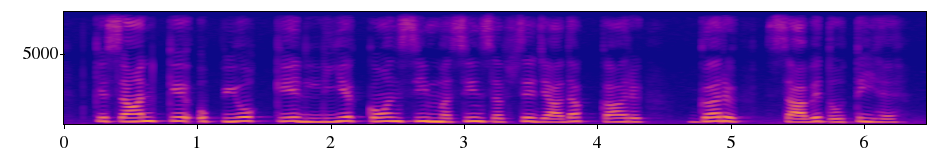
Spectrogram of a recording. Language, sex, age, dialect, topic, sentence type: Hindi, female, 31-35, Kanauji Braj Bhasha, agriculture, question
